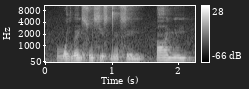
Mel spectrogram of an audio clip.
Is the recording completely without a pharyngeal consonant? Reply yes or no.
no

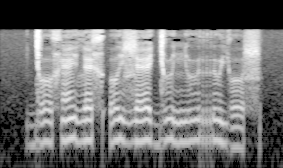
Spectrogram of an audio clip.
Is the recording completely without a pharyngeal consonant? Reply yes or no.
yes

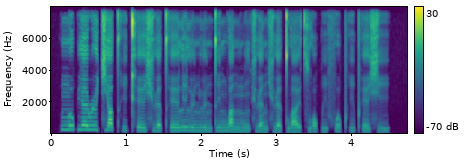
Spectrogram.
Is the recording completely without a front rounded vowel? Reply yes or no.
no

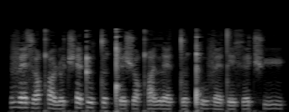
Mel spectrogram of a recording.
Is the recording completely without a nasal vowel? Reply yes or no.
yes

